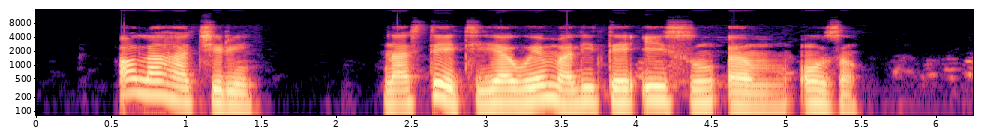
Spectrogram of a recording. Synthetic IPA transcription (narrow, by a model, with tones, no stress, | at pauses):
ɔ˦la˦ɦa˨t͡ʃi˨ɾi˨ | na˨steː˦˨tʰi˨ja˦we˨˦ma˨li˦te˦ʔi˦su˦a˨m̩˨ʊ˦zɔ˨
